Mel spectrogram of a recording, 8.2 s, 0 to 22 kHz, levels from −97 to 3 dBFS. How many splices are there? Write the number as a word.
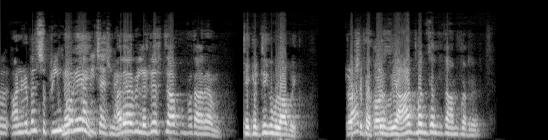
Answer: one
